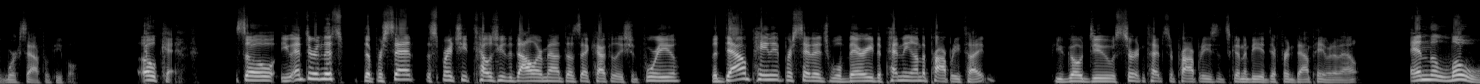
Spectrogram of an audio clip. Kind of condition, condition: setting, live audience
